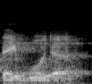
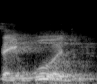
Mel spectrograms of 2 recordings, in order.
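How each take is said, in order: First: An extra vowel follows the final consonant. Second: The phrase ends cleanly on the final consonant. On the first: The speaker calls it wrong. "not they woulda" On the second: The speaker calls it right. "it's they would"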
